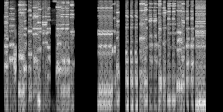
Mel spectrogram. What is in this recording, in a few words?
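Voice Shot Skill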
